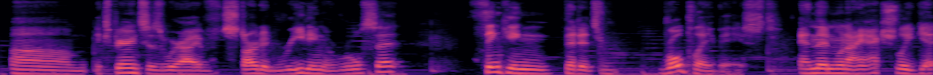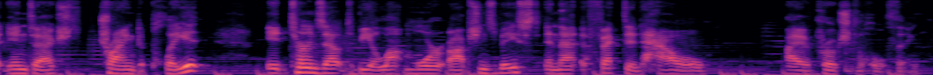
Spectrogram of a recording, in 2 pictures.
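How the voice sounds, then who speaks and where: A man with a mid-pitched voice speaks in a casual, analytical podcast discussion. He explains his points step by step and concedes where he might fall short. Light music plays underneath. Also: moderate pace. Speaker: podcast panelist. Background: background music.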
